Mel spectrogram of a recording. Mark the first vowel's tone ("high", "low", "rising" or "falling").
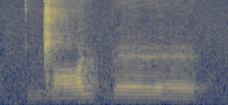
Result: rising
